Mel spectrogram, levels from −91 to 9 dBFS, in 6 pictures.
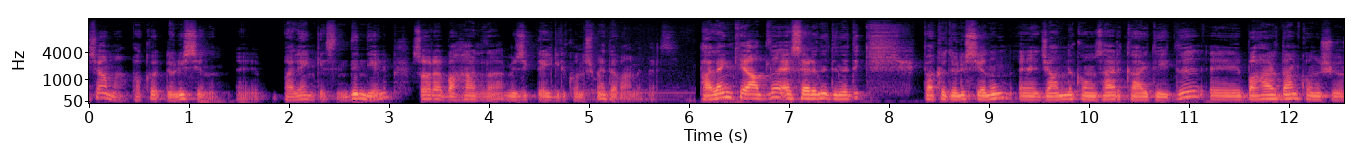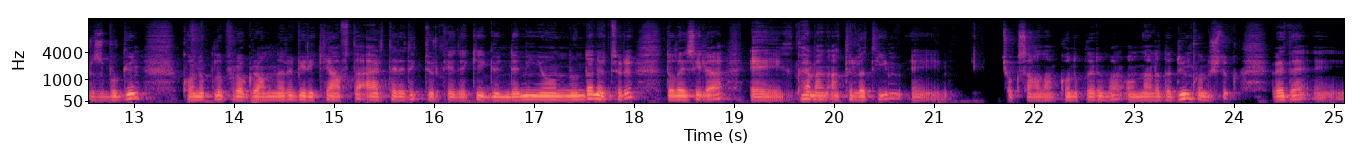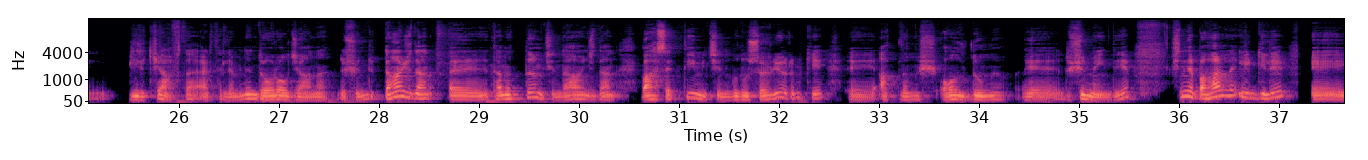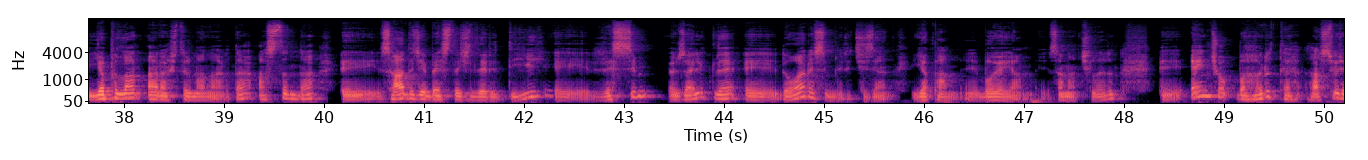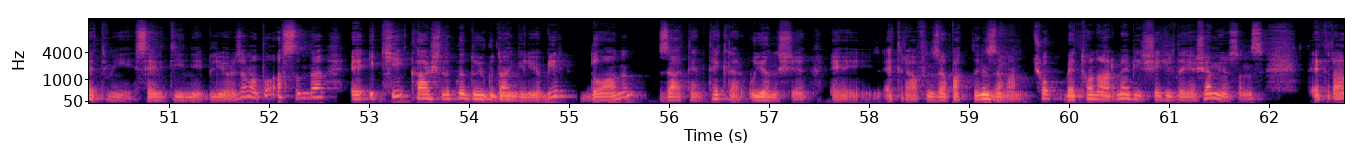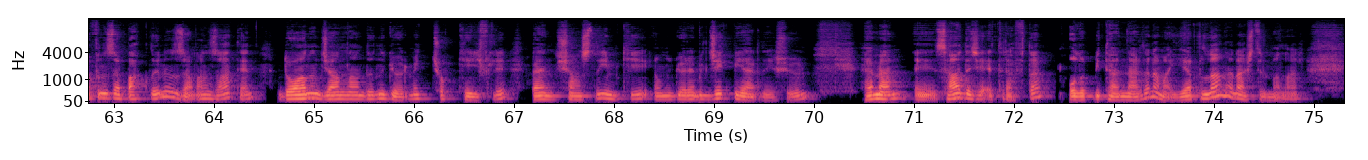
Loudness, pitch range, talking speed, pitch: -24 LUFS, 105-135 Hz, 125 wpm, 110 Hz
